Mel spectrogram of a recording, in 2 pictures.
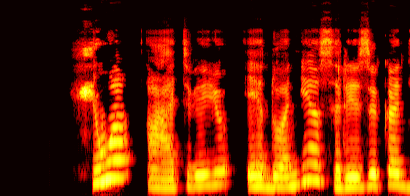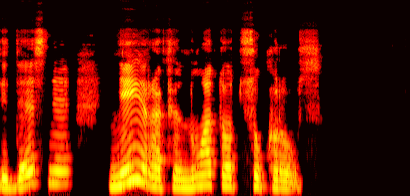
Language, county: Lithuanian, Vilnius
